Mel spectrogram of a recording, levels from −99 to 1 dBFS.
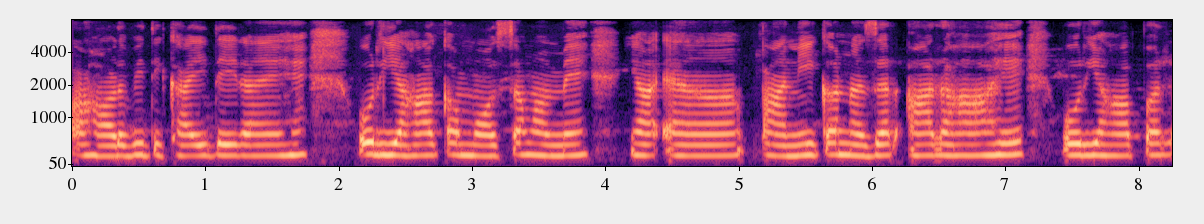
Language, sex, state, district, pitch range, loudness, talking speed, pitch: Hindi, female, Maharashtra, Chandrapur, 220-235 Hz, -14 LUFS, 160 wpm, 225 Hz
